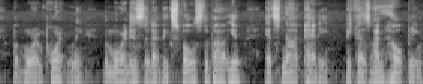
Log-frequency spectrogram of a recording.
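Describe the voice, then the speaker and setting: At a moderate pace, a man speaks in a fairly low, somewhat breathy voice. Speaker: online commentator. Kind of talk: heated debate. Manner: halting.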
